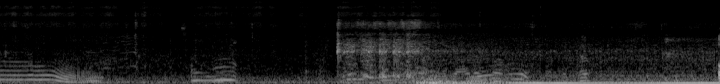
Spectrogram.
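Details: On safari in Kruger, a hyena howls: a low, falling whoop, then a shorter rising note, before a vehicle engine drowns it out.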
